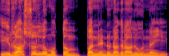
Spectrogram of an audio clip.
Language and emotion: Telugu, neutral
